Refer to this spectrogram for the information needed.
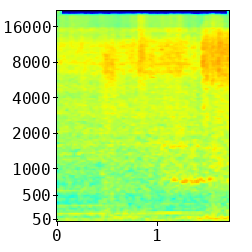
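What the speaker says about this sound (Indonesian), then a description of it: "ia menembak si supir dan mobil mereka pun terbalik" A car in an action film scene skids as it overturns, loud continuous tire noise and engine roar with a rising squeal near the end, dense and close, with no voices.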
